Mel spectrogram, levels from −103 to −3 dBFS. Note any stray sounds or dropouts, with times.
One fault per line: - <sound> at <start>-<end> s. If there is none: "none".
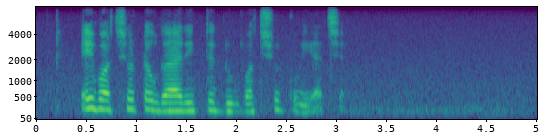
none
